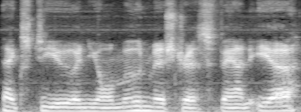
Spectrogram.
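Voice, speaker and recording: A man's voice: mid-range voice, little pitch movement, takes it slowly, fairly bright tone. A man voicing a boisterous male dwarf barbarian with a folksy dwarven way of talking, in a read-aloud fantasy story. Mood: grateful.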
